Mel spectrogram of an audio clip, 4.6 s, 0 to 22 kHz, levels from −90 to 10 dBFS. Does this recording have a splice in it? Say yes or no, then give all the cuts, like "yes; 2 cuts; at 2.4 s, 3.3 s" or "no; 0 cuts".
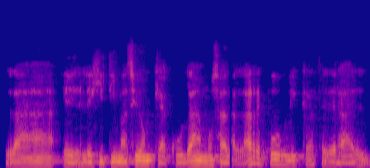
yes; 2 cuts; at 1.9 s, 2.8 s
